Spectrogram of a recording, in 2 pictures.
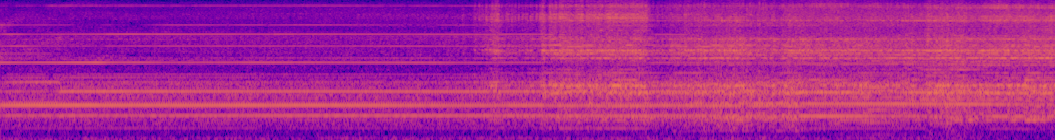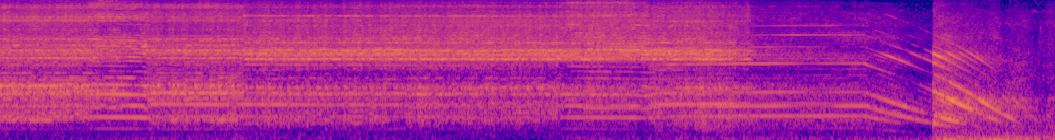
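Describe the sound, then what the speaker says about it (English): A die grinder with a carbide bit mills metal on a flatbed build, a steady high-pitched whine with bright grinding rasp that rises and falls in load for about fourteen seconds before spinning down, loud and close. "what I'm going to be doing is just milling over with the die grinder"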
